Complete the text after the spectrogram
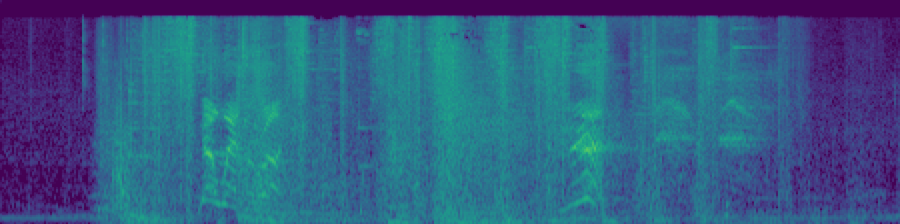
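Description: Magic blasts crackle and boom during a fight.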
